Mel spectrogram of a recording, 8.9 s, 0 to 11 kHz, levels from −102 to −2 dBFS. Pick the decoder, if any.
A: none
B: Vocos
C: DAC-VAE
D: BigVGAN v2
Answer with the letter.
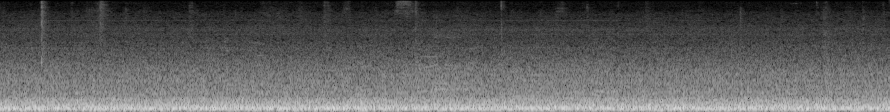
A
